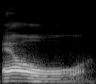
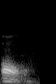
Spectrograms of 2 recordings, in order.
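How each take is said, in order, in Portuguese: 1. A palavra é alongada devagar e com força. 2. A palavra é dita rapidamente e com suavidade. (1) "eu tô falando de uma forma mais lenta, né? Que não é natural" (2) "Se você fala de uma forma mais natural, lógico que fica um pouco mais suave"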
